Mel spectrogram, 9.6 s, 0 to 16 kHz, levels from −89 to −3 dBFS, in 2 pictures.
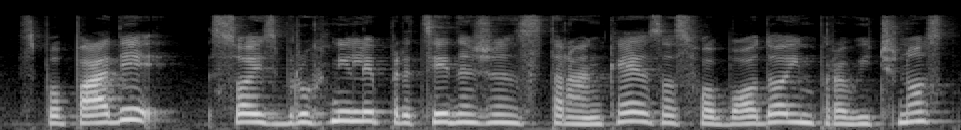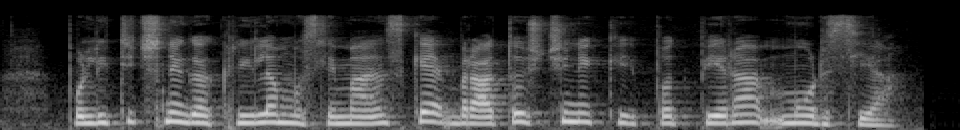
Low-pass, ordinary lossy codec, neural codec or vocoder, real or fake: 9.9 kHz; none; none; real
